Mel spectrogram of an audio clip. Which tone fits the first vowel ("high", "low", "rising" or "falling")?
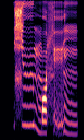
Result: high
